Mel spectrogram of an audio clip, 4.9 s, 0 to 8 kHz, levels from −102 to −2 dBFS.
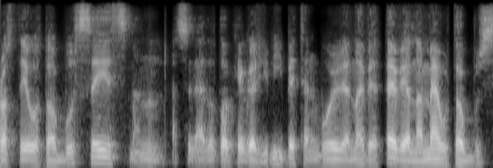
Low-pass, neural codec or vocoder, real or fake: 7.2 kHz; codec, 16 kHz, 0.5 kbps, X-Codec, WavLM features, trained on Multilingual LibriSpeech; fake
